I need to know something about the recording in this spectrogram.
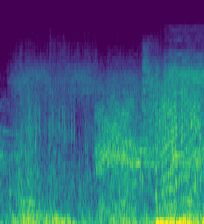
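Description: A giant insect buzzes loudly.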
